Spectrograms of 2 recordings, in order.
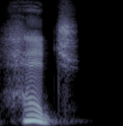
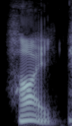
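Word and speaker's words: hej: So I had a friend who went around for the first day in Denmark saying hedge to people, not realizing that it's pronounced hi.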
